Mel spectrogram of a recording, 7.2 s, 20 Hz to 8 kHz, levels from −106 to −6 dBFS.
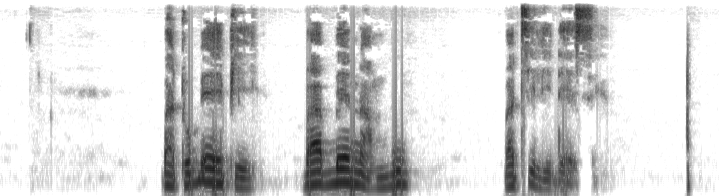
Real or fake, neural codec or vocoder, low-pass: real; none; 7.2 kHz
